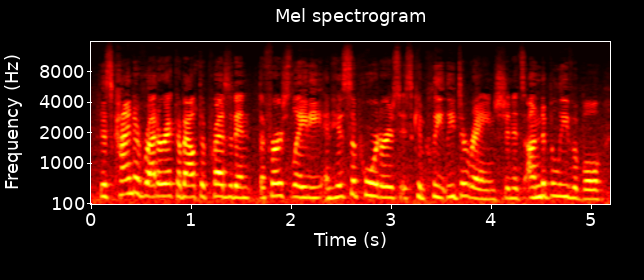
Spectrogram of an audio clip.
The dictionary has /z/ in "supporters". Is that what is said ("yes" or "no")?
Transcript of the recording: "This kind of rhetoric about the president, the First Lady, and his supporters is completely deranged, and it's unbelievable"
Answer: yes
